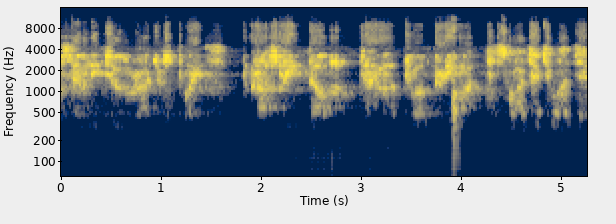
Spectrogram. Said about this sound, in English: so, is that is that your phone? So somebody did not turn their somebody did not turn their phone. Wait a minute, listen.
